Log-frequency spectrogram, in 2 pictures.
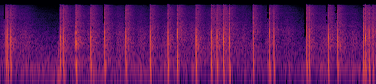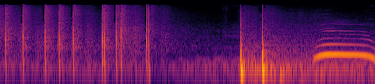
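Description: Aerial fireworks: a rapid run of crackling pops for about three and a half seconds, then two sharp bangs and a loud firework whistle near the end.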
